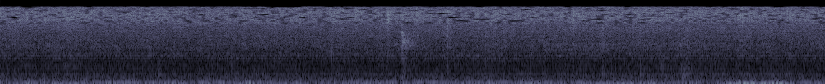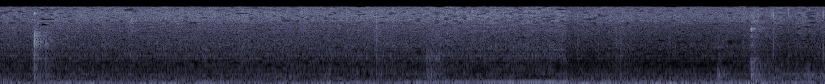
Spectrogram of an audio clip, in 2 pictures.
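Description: Food fries in a pan for a weight-loss salad, with a constant close sizzle and hiss broken by a few sharp clinks from stirring, and no voices.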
